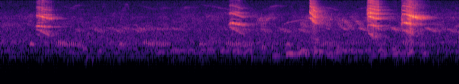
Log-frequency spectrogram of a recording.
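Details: Lesser striped swallow singing in a garden early in the morning; sparse, slurred buzzy notes separated by gaps, then a closer cluster of bright twittering phrases near the end, faint hum behind.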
